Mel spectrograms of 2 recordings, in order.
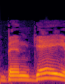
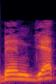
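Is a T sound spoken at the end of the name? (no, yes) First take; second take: no; yes. First: The name ends without a T sound. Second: The name ends with a clear T sound. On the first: The speaker calls it wrong. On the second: The speaker calls it right. "in Spanish you pronounce the T. It is Ben Gett Mining"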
